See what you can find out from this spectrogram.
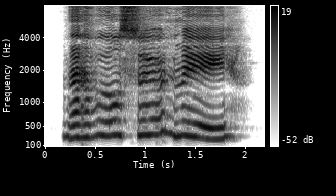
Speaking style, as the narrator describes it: asserted the orc with a groan

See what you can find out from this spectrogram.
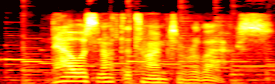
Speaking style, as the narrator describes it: leans over and whispers in his ear

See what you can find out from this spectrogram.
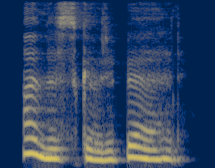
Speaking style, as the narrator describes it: said Wana faintly

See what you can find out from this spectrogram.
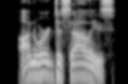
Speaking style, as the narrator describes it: Victor exclaimed

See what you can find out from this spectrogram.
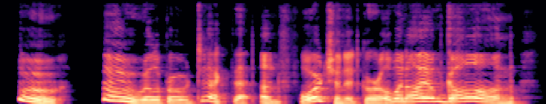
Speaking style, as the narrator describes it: moaned Mrs

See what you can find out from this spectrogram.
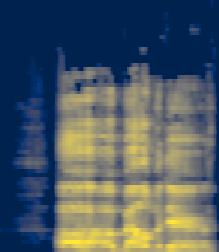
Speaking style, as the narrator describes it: shouted

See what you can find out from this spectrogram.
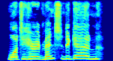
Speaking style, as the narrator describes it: she cried dramatically

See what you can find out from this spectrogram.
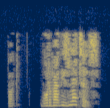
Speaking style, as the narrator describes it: cried

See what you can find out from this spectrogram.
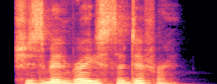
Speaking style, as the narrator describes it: he murmured

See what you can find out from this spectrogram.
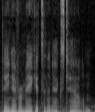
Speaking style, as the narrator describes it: she said, almost sadly

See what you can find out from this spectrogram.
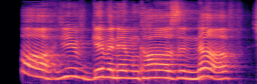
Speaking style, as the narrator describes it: she cried

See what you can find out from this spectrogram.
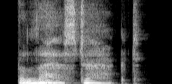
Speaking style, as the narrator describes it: whispered Carrados

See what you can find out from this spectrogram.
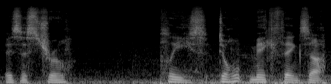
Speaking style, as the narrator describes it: He said in a fumbled voice

